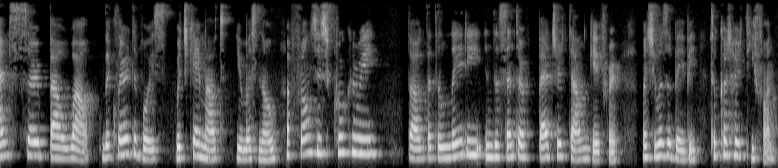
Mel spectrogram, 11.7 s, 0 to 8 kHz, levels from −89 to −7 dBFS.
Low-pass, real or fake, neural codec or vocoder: 7.2 kHz; real; none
